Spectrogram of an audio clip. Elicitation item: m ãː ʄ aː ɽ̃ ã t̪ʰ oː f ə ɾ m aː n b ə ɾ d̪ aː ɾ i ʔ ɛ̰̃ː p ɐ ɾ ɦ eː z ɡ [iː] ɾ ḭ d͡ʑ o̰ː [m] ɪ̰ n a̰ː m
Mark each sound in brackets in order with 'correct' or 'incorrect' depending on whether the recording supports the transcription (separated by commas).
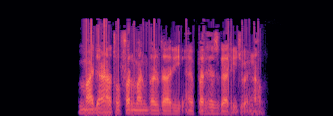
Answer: incorrect, incorrect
